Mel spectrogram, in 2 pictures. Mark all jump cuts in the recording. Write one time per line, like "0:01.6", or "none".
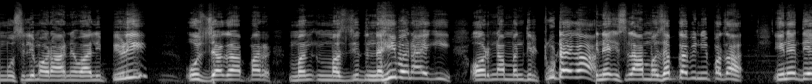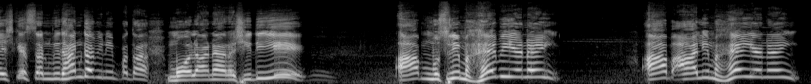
0:05.9
0:09.7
